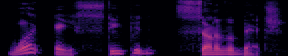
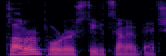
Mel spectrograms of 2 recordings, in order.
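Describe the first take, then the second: First: Slow, drawn-out imitated insult; unhurried, deliberate sarcastic put-down; sarcastic aside. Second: Said in the usual way. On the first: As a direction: quote the sarcastic insult slowly, word by word. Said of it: "and this is sarcastically".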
